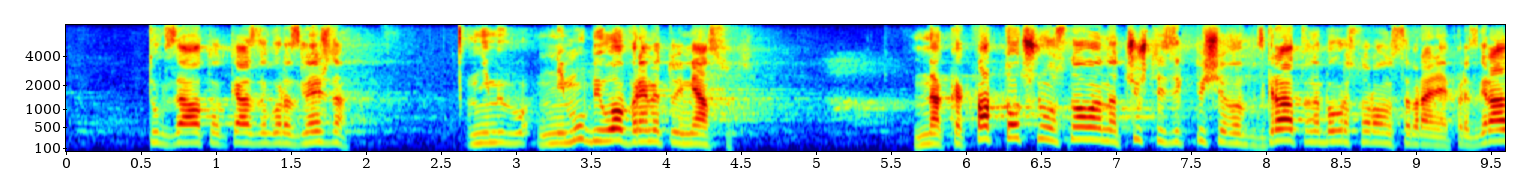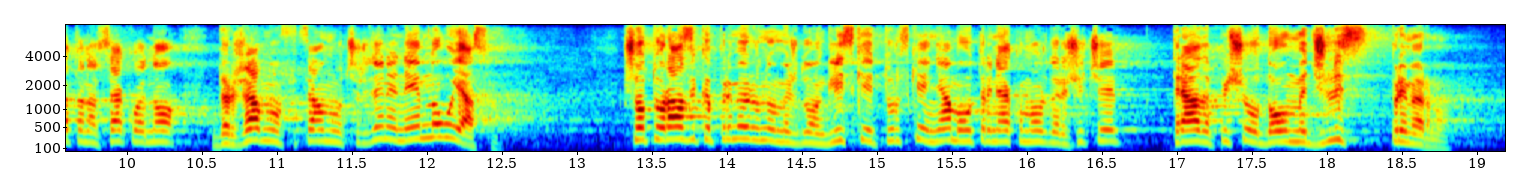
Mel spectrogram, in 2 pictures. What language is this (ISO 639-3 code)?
bul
